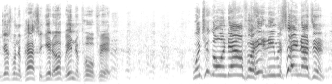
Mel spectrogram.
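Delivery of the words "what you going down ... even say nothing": high, laughing, incredulous; mocking high voice. Congregant mocking a brother who runs down early, high and laughing. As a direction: tease him for running down so early.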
